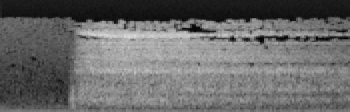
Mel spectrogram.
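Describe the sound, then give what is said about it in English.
One long, deep breath drawn during a guided relaxation exercise: an airy rush that begins abruptly and holds steady, easing off slightly toward the end. “Let's take some more deep breaths.”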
